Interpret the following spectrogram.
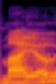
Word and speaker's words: Mayo: being yeah so um technically it would be pronounced Mayo if we were going to say it in my Hispanic heritage um so yeah that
